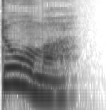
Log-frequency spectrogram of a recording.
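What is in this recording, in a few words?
"dormer", British English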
